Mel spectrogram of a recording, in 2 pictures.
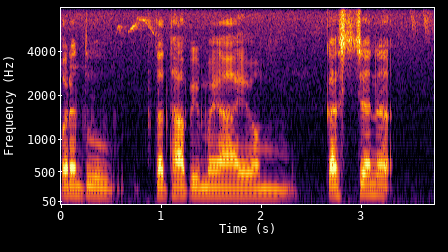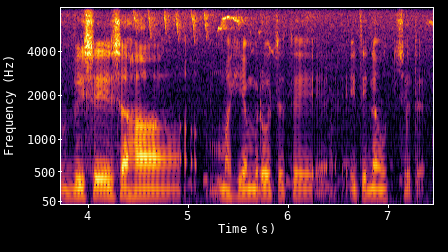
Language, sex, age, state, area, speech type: Sanskrit, male, 18-30, Haryana, rural, spontaneous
